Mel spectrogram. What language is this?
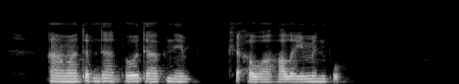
Central Kurdish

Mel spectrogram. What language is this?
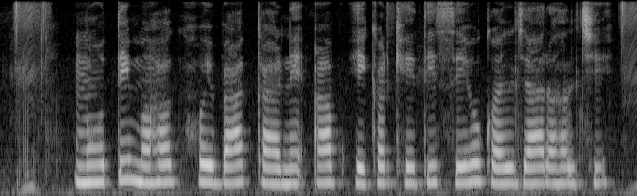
Maithili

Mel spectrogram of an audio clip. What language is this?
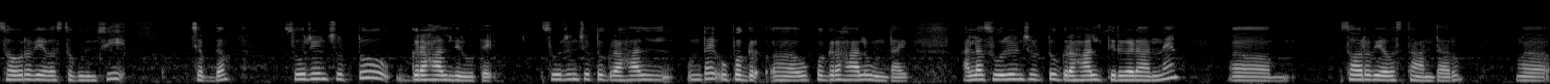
Telugu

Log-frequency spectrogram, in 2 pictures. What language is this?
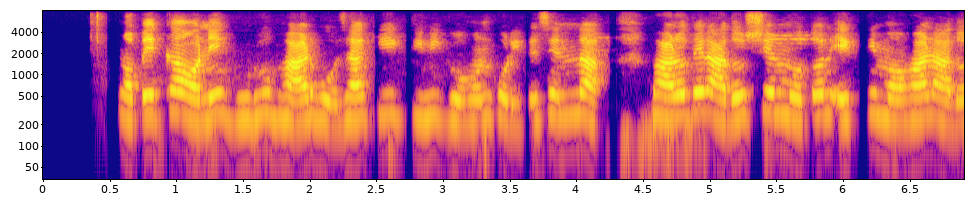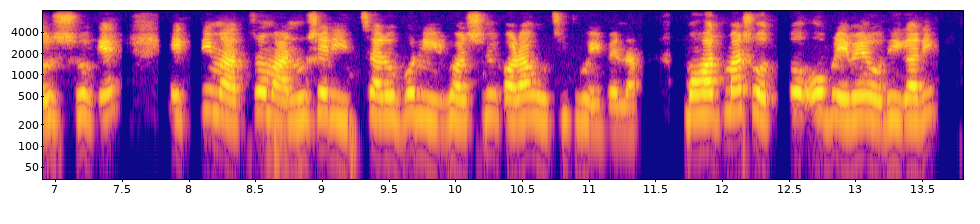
Bangla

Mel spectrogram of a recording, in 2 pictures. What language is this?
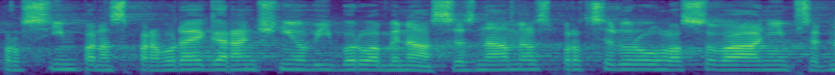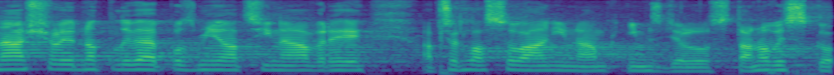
Czech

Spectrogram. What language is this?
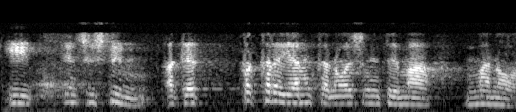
Catalan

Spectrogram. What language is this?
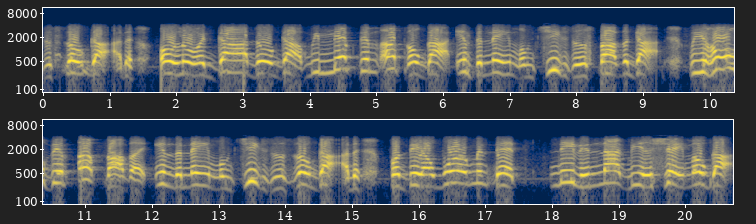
English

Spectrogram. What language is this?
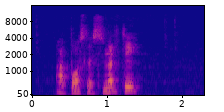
Serbian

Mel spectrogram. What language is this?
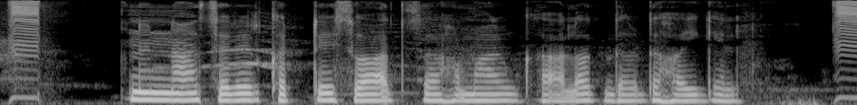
Magahi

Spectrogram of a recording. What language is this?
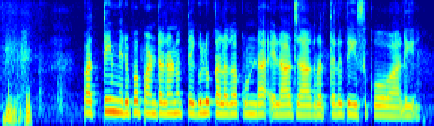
Telugu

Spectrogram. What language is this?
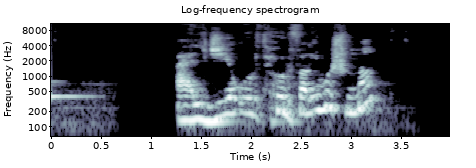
Kabyle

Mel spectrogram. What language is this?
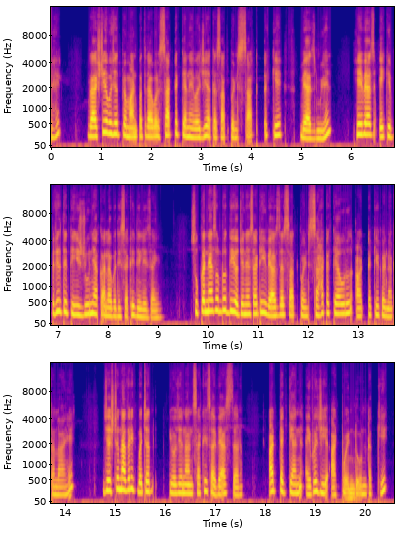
Marathi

